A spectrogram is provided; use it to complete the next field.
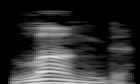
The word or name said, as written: lunged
